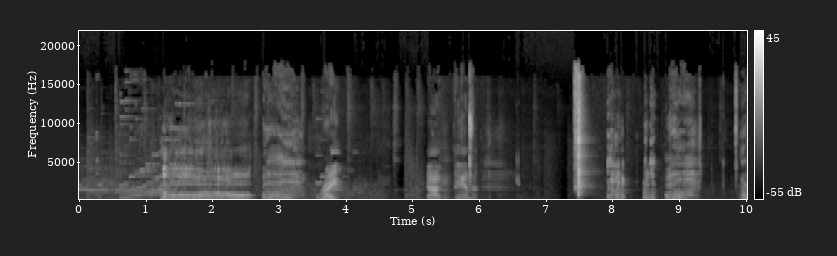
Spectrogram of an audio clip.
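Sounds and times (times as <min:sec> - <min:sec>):
loud burps: 0:01.2 - 0:03.4, 0:07.9 - 0:09.3
speech: 0:03.8 - 0:04.0, 0:05.2 - 0:06.2.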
